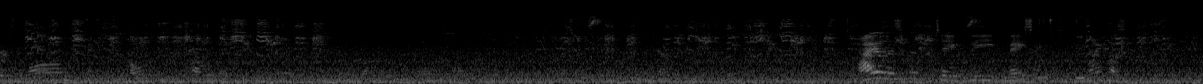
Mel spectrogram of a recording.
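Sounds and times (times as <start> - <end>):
birds chirping: 0.0 - 12.0
low outdoor rumble: 0.0 - 12.0.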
